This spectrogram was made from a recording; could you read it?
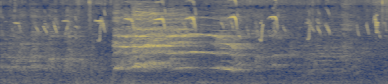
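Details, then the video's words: Farmyard with a hen and her chicks: high, falling chick peeps throughout, then a strong sustained crow of about two seconds cuts in and fades, the peeping continuing afterwards. "the hen with her chicks"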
